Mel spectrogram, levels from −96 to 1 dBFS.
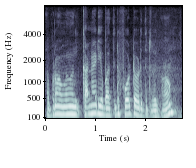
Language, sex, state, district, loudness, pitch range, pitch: Tamil, male, Tamil Nadu, Kanyakumari, -14 LUFS, 130-155 Hz, 155 Hz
